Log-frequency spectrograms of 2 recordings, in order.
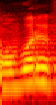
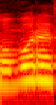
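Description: Both takes have the same delivery.

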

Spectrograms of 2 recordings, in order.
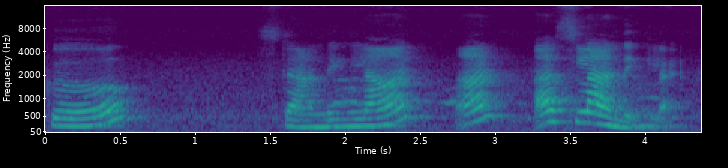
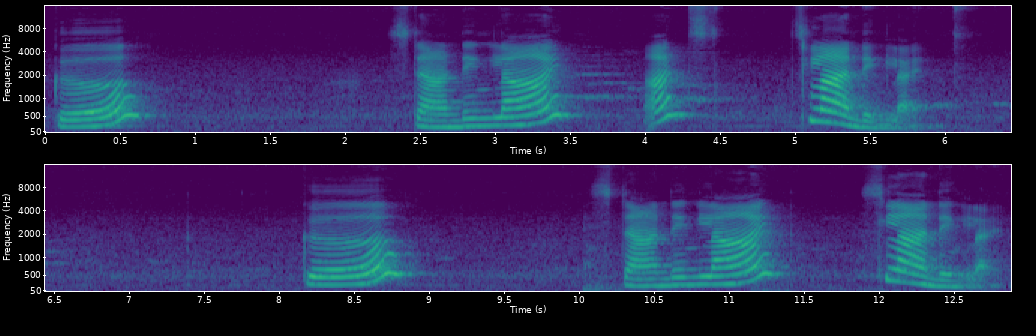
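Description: First: Much softer recital of "Curve, standing line"; soft repeat. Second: Slow demo steps. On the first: Teacher repeats the writing steps for children, soft recital. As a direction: murmur the steps quietly to yourself. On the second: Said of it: "like this". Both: Shown as a demonstration.

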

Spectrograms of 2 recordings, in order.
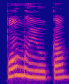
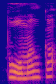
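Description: First: "помилка" stressed on the middle syllable "ми"; second-syllable stress. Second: "помилка" stressed on the first syllable "по". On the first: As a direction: lean on "ми" in "помилка", slowly. ("помилка" з наголосом на другий склад "ми") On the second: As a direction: stretch and punch "по" in "помилка". ("помилка" з наголосом на перший склад "по") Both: Shown as a demonstration. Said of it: "може мати два наголоси".

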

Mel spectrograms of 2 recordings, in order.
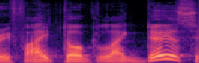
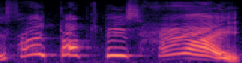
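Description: First: Low-pitched demo. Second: Very high squeaky falsetto; high-pitched demo. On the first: Engineer explaining frequency to the interviewer, low-pitched. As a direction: drop into a low voice to demonstrate. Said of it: "it's a very low pitch". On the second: Engineer showing the interviewer high frequency, very high-pitched. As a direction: jump way up high to demonstrate. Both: Shown as a demonstration.

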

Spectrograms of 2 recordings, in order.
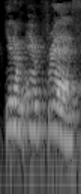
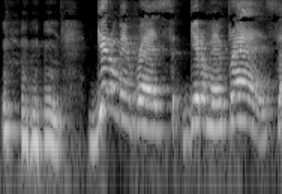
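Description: First: Said in the usual way. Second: Loud, drawn-out hype; rousing loud cheer. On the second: Real, not acted. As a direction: egg her on at full volume. Cheers the Empress on.

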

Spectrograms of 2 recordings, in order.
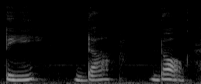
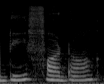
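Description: First: "D", pause, short "da", pause, "dog"; letter, sound, word. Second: Said in the usual way. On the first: Shown as a demonstration. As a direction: break "D, da, dog" into three spaced beats. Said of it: "आपने इसको क्या पढ़ना है". ("D, da, dog" तीन हिस्सों में रुककर) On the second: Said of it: "आपने इसको यूँ नहीं पढ़ना".

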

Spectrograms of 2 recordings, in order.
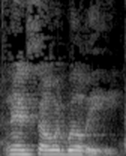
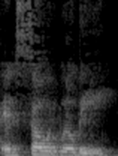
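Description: First: Slow, louder, each word weighted on "so"; slow emphatic affirmation. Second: Said in the usual way. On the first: Acted. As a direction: seal it like an incantation, "And so it will be" drawn out. Repeated closing affirmation.

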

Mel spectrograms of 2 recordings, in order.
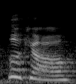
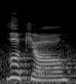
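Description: Both takes have the same delivery.

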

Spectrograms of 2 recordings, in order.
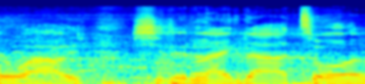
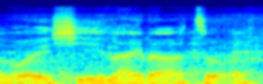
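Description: First: Mock surprised wow. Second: Said in the usual way. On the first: Shown as a demonstration.

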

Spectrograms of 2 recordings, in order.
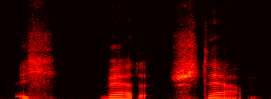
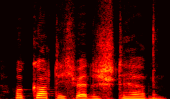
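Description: First: Slow, high, soft and fearful; stunned dread. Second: High, urgent fearful cry; panicked realisation. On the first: Dying woman absorbing that she will die, slow fearful hush. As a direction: break it into slow, faint words. Repeats it, giving up. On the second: Dying woman realising she will die, high panicked voice. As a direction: blurt it out in rising panic. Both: A narrator's reading.

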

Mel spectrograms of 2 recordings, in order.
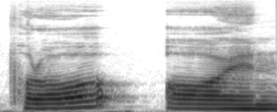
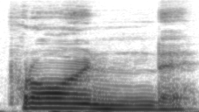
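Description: First: ফ্রয়েন drawn out very slowly, each sound clear; slow pronunciation. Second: ফ্রয়েন্ডে said clearly with the অয় vowel; German word demo. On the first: Teacher repeating the German word slowly for students. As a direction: spell out ফ্রয়েন slowly for learners. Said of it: "আমি বলি". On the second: Teacher saying the German word once, careful demo. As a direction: model ফ্রয়েন্ডে at normal pace. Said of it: "আমি বলি ফ্রয়েন". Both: Shown as a demonstration.

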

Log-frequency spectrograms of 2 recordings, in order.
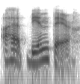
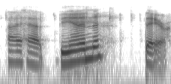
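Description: First: "been" short as "bin" in "I have been there"; American been. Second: "I have been there" slowly, with a pause before "there"; slow model sentence. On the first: Teacher modelling the sentence for students. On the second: Teacher slowly repeating the model sentence. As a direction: break it up slowly so students copy it. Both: Shown as a demonstration. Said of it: "Chúng ta đọc là been".

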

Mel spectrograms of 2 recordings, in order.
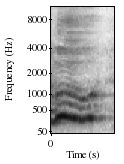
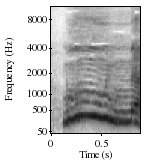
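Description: First: "moo" ending on an open vowel; "moo" without N. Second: "moon" with a sounded n at the end; stressed final N. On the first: Telling children what it is not, "moo" open-ended. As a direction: say "moo" with no final n. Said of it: "Not moo". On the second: Correcting moo for children, "moon" with clear n. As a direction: land firmly on the n of "moon". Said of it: "Not moo, moon". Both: Shown as a demonstration.

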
